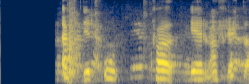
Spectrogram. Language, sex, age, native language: Icelandic, female, 11, Icelandic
